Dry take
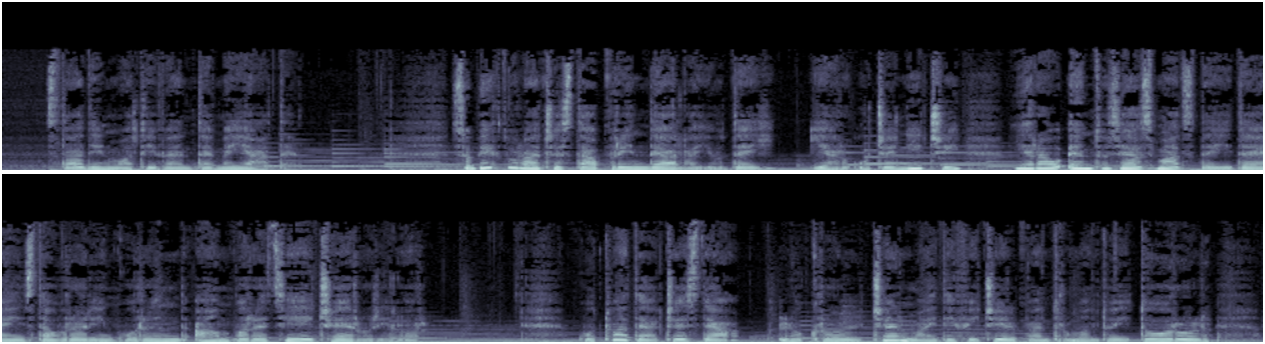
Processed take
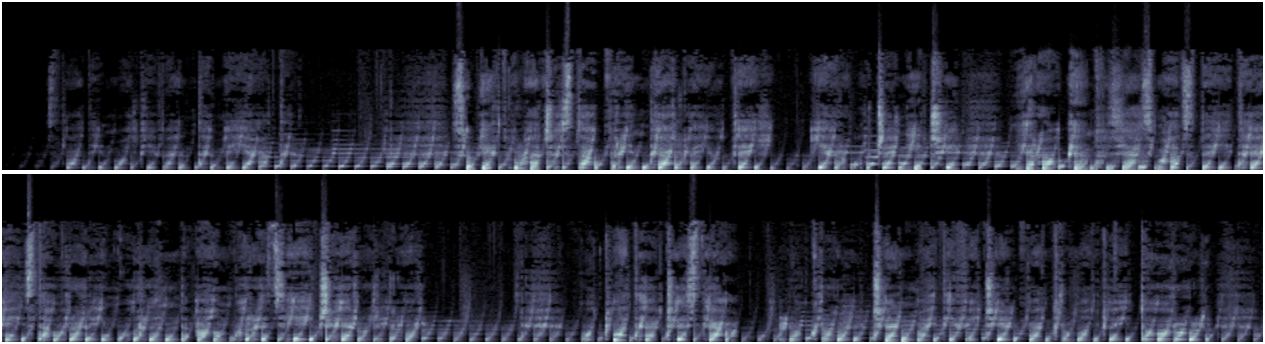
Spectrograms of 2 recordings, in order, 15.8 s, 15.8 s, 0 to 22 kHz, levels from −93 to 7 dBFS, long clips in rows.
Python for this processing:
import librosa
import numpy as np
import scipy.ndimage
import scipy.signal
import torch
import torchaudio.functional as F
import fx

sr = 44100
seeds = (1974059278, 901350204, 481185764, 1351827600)

y = fx.fade_in_head(x, sr, length_s=2.68)
y = fx.cheby_harmonics(y, sr, harmonics=(2,), levels_db=(-15,), full_scale_db=-4.0)
y = fx.filter_lfo_highpass(y, sr, shape='saw_up', hz=10.0, low_hz=350.0, high_hz=5600.0, q=4.4)
y = fx.detune_double(y, sr, cents=fx.line((6.71, 28.0), (7.15, 42.0)), at=(6.71, 7.15), fade=0.02)
y = F.gain(torch.from_numpy(y), -2.0).numpy()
